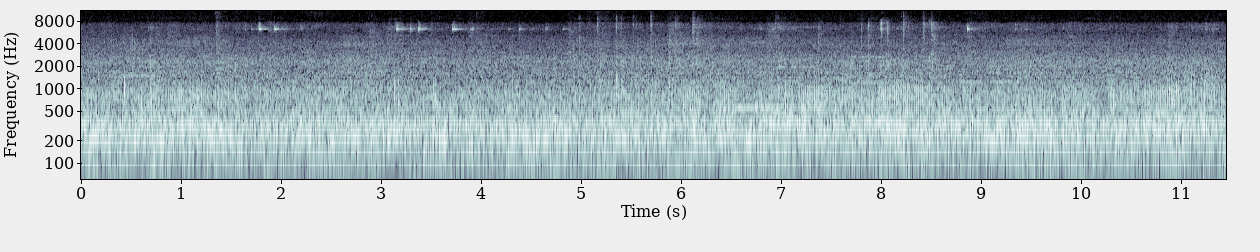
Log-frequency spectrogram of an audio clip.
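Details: An 8-week-old kitten purring while teething on a baby blanket; a steady, low rumbling purr runs throughout, with faint soft clicks and rustles from chewing the fabric.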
